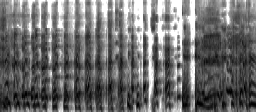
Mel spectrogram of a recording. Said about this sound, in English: I've got a bit of a frog in my throat today. So if I start coughing, I do apologise.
